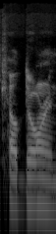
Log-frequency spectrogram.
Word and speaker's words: Keldoran: I always pronounce it Keldoran, but I mean, do you like Seldorn better? Seldor or Keldor? Keldor. Then prepare to taste Keldoran steel.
